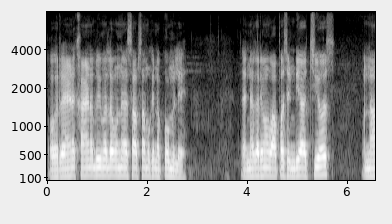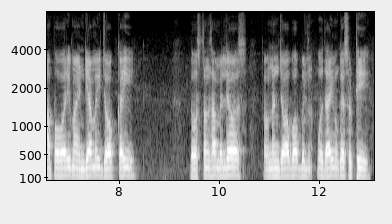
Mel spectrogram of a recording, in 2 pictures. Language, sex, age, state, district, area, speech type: Sindhi, male, 30-45, Gujarat, Surat, urban, spontaneous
